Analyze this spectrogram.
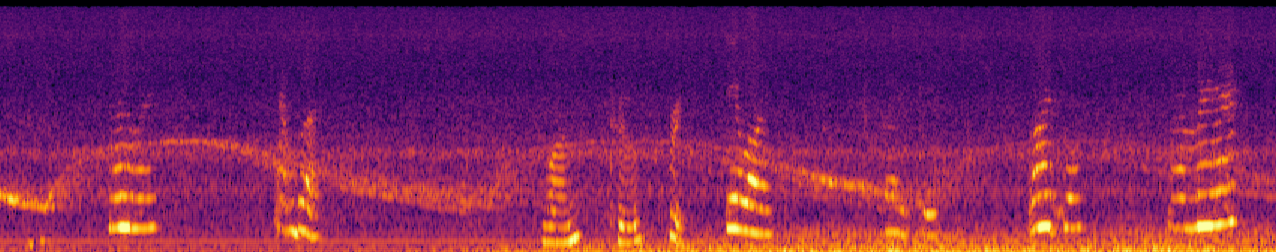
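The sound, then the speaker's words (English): A fire engine siren wails in long, slow rising and falling sweeps through the whole stretch, fairly steady in level, while short vocal bursts and chatter break in over it. “Oh! Fire engine. It's a fire engine.”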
